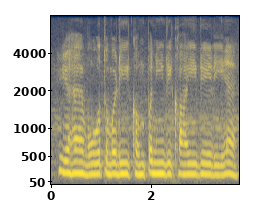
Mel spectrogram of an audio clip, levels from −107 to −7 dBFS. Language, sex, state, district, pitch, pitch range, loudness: Hindi, female, Haryana, Charkhi Dadri, 190 Hz, 180-195 Hz, -12 LUFS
